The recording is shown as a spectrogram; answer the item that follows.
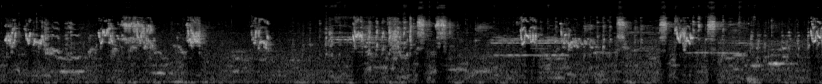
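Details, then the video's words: Budgerigars chirping, intended to encourage lonely budgies to chirp; scattered high chirps and warbles in bursts, with quieter gaps and a few thin whistled tones. "Help lonely budgies to chirp"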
